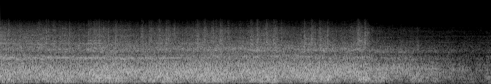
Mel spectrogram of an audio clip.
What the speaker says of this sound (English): the fastest start to finish train in the country, the Bristolian, is still steam hauled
